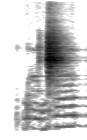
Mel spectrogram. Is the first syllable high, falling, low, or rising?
low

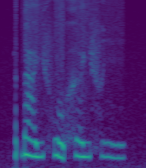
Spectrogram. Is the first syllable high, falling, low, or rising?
low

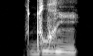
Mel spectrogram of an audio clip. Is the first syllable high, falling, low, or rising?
high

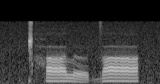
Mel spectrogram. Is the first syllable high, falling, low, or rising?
high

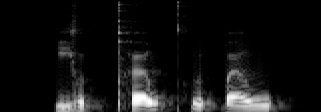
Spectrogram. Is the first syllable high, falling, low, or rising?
high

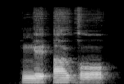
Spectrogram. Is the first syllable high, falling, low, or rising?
low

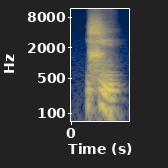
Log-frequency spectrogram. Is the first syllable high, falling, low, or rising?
falling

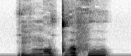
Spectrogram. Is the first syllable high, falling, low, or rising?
low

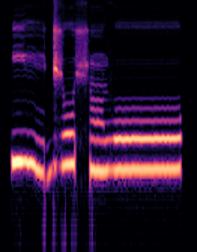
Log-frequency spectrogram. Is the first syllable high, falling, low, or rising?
falling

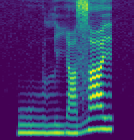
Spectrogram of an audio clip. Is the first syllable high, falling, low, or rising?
low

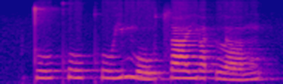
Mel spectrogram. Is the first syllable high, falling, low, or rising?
rising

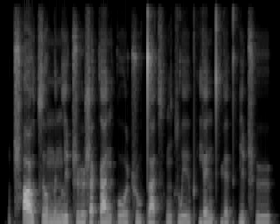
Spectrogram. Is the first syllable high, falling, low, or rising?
falling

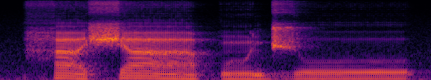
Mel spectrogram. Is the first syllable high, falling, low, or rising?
falling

